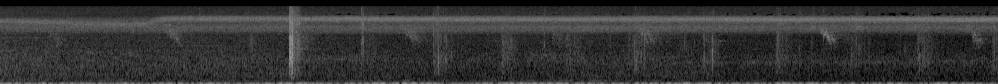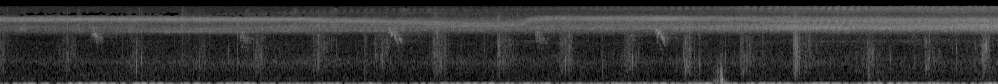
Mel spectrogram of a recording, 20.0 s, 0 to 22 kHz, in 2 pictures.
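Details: Summer cicadas in a Nisshin city neighbourhood near Nagoya, Japan, 2 PM, 28 July 2021. A high buzzing drone carries on continuously and shifts slightly in pitch twice, while regular footsteps tap along the street below it.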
